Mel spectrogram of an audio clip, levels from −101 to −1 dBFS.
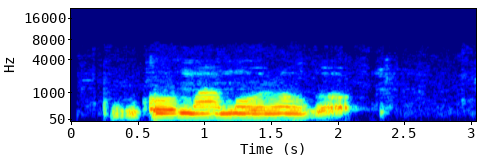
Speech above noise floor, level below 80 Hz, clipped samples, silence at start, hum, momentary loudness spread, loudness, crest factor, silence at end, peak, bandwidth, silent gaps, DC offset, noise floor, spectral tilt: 51 dB; -68 dBFS; under 0.1%; 0.3 s; none; 13 LU; -28 LUFS; 14 dB; 0.95 s; -16 dBFS; 2.7 kHz; none; under 0.1%; -78 dBFS; -13 dB/octave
